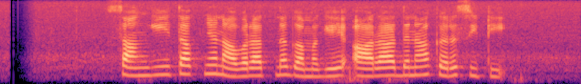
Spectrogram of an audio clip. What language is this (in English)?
Sinhala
